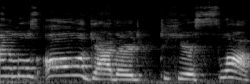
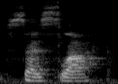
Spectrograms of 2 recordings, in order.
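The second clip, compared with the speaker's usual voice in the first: plain reading voice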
